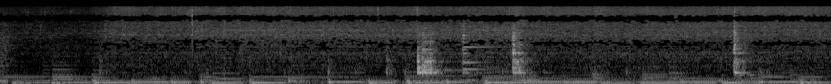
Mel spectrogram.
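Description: Sliced onions and green peppers sizzling in oil in a cast-iron skillet while a metal spatula stirs them, scraping the pan sharply three times, twice close together in the middle and once near the end. Background music plays underneath.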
